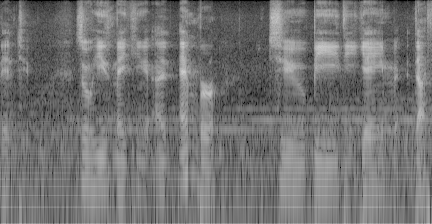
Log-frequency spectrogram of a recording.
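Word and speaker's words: Em8er: Oh, also as a slight note, I will be doing Ember when it comes out. It's EM-8ER. I'm just pronounced it Ember.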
